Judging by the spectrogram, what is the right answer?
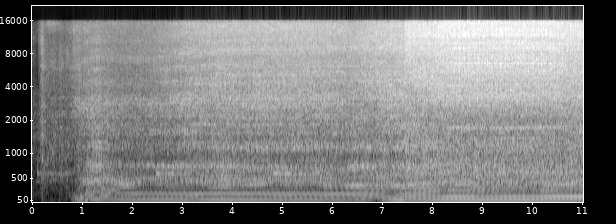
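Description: BMW N55 turbocharged inline-six engine starting about a second in, then idling steadily. The tone of the idle shifts and gets slightly louder about seven seconds in.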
